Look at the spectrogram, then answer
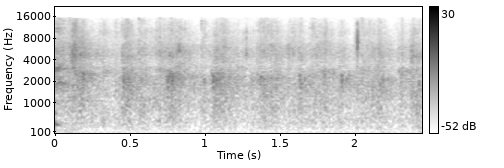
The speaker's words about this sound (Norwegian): En skikkelig ekstra applaus til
